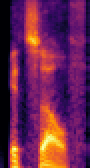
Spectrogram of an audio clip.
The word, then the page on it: itself: American English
